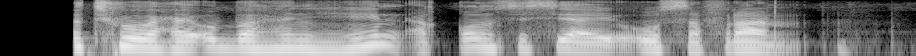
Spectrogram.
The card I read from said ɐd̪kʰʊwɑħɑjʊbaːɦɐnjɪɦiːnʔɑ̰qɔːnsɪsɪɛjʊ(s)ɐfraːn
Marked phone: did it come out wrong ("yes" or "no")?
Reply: no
